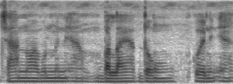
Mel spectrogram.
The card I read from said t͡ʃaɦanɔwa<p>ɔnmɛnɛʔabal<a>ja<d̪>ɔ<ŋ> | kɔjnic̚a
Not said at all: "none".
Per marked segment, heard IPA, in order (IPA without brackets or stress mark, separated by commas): b, a, d̪, ŋ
